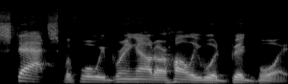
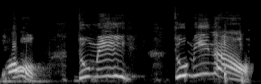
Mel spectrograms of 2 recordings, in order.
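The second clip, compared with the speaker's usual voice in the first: excited schoolchild; 7 dB louder than usual. Acted. Short actor begs the director for his turn, squealing like an excited kid. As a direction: beg like a kid bouncing for a turn. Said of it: "like an excited schoolchild".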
